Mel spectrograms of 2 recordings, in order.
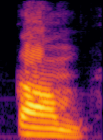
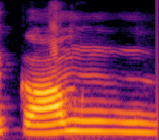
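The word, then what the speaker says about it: comb: क्या लिखा है कम तो इसे कम नहीं पढ़ा जाता है इसको पढ़ा जाता है खून क्या पड़ता है कॉम है ना क्या पाया जाता है कॉम इसमें बी साइलेंट हो जाता है क्या साइलेंट हो जाता है ये वाला बी साइलेंट होता है तो कॉम मतलब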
